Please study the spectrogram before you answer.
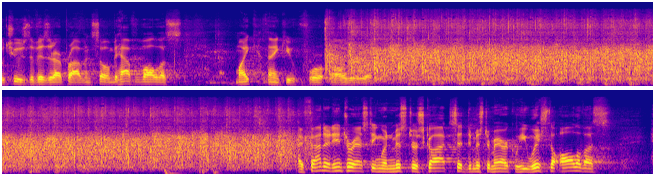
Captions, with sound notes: SCOTIANS BUT TO ALL THOSE PEOPLE WHO CHOOSE TO VISIT OUR PROVINCE. MIKE, THANK YOU FOR ALL YOUR WORK. [ Applause ] I FOUND IT INTERESTING WHEN Mr. SCOTT SAID TO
